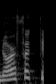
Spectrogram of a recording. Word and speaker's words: Norfolk: I'm in Houston, Texas, and Polly is talking to us from Norfolk, Virginia, a city name that I always feel like I'm swearing when I say it. – No, you're saying it correctly. – That's how you know you're saying it correctly, is you feel like you're saying a bad word.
